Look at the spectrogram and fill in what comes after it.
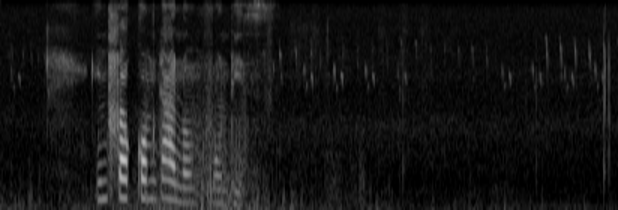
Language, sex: Xhosa, female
